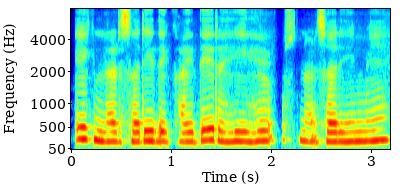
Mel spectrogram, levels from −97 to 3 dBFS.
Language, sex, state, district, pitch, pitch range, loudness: Hindi, female, Madhya Pradesh, Bhopal, 205 Hz, 200-225 Hz, -14 LUFS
